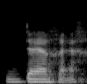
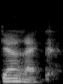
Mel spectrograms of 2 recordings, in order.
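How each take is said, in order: First: The word ends with a soft kh sound. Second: The word ends with a hard k sound. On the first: The speaker calls it right. "it will be pronounced as in the soft pronunciation" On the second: The speaker calls it wrong. "a soft pronunciation or a hard pronunciation"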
